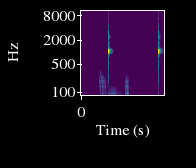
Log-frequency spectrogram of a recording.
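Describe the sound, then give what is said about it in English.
Two crisp ticks from a swinging pendulum, spaced about a second apart, sharp and fairly loud against near silence. “Focus on how it swings back and forth, all while it ticks, ticks, ticks.”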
